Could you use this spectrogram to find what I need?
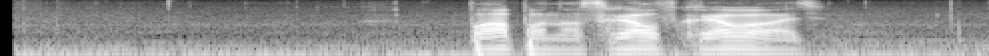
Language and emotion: Russian, angry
